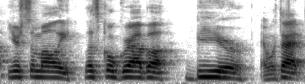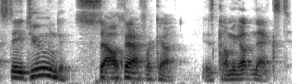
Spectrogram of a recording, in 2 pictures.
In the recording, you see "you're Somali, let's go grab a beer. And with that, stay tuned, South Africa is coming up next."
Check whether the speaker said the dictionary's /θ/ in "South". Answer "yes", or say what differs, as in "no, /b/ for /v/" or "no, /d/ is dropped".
yes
